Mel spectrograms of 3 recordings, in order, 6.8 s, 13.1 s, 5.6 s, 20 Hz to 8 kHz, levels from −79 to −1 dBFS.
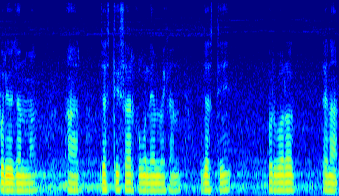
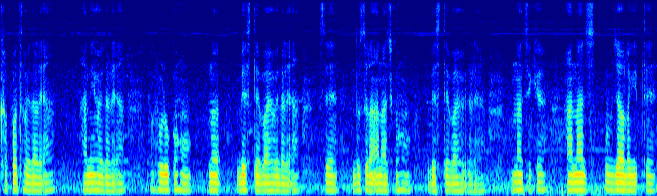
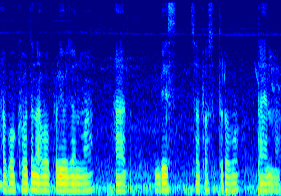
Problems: low volume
